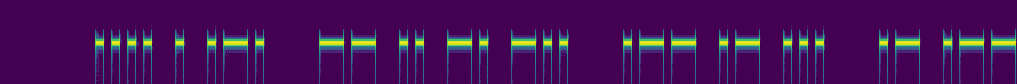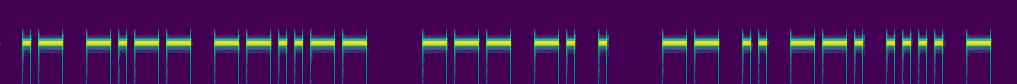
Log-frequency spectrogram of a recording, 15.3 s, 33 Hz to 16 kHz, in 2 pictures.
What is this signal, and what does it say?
Morse code, heard as a keyed tone, about 20 wpm, 700 Hz. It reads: HER MIND WAS AWAY, ONE MIGHT
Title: Sentences from Top 1500 Words 20wpm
